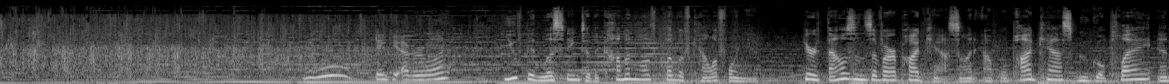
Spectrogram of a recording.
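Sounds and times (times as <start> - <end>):
audience applause: 0.0 - 5.0
speech: 3.0 - 11.6.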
